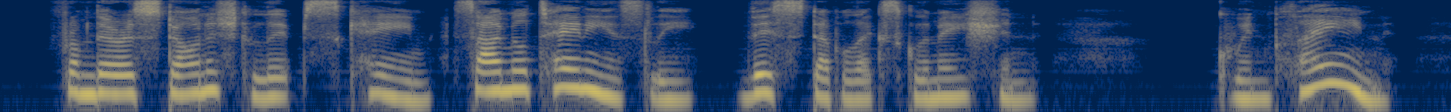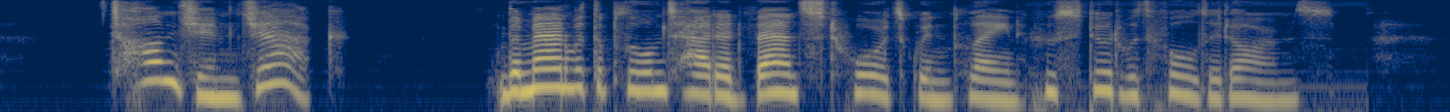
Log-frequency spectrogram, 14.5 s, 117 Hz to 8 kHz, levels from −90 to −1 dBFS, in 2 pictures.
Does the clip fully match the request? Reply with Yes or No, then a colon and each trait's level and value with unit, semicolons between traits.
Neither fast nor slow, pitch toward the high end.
No: slow, 110 wpm; high, 230 Hz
